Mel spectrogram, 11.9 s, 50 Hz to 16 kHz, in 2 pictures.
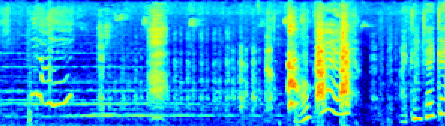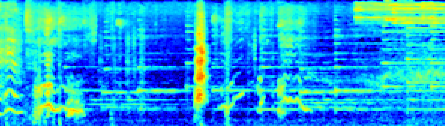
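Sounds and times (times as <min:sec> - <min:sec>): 
dog whimpering: 0:00.4 - 0:02.6, 0:06.4 - 0:07.6, 0:08.8 - 0:10.1
dog panting: 0:01.2 - 0:08.0
dog yipping: 0:03.8 - 0:04.7, 0:06.4 - 0:07.6, 0:08.5 - 0:10.1
speech: 0:05.5 - 0:07.2.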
